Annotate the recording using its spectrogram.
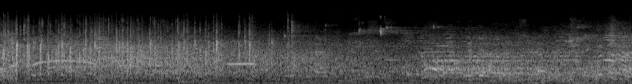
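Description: Basketball game on a hardwood gym floor: a ball dribbling and sneakers squeaking as players run the court, with clicks thickest in the first second or so, over voices in the gym.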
